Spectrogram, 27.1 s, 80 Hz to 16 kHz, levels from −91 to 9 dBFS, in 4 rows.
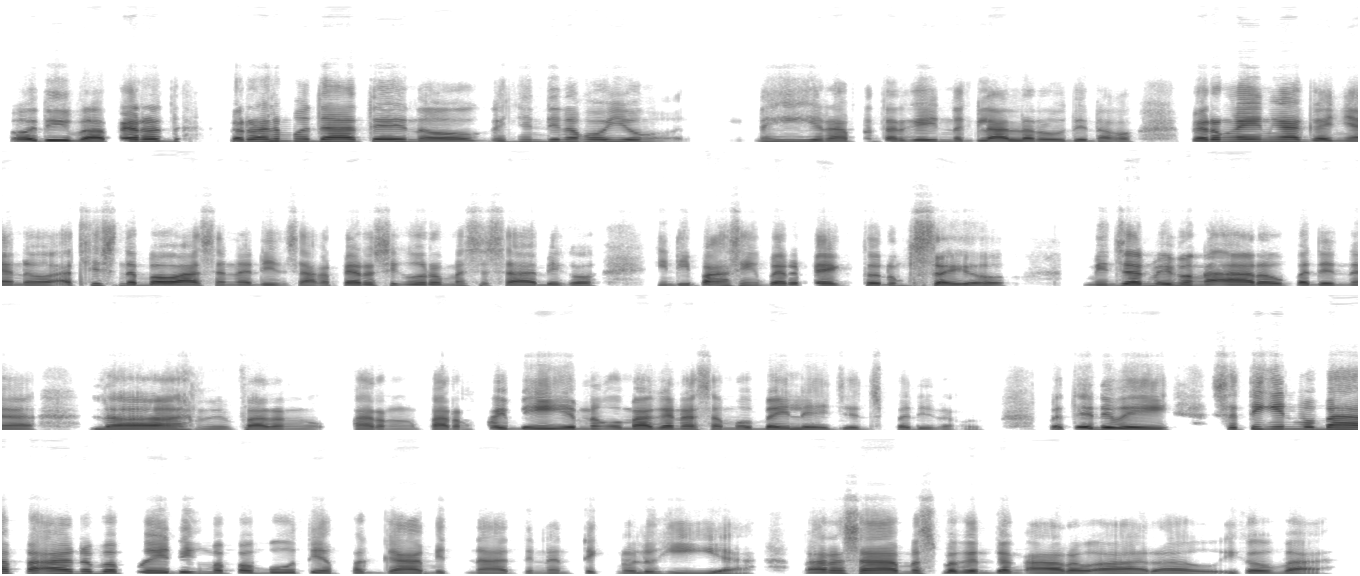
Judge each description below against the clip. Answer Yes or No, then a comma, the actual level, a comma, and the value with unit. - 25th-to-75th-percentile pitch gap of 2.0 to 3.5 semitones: No, wide, 5.5 semitones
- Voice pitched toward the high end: No, medium, 150 Hz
